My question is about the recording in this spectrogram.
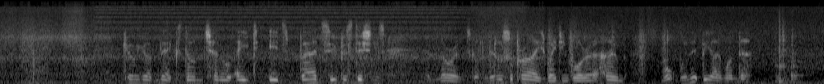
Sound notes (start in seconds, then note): none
